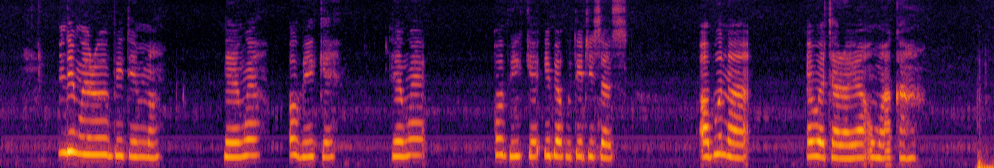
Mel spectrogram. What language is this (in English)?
Igbo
